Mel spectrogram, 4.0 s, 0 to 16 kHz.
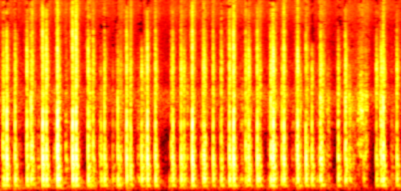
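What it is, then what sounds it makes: Plastic dashboard gauge hood tapped. The hollow, molded plastic hood over a car's speedometer is tapped with the fingernails of both hands in a fast, steady run of about 29 short, dry clicks. Each tap has a hollow knock centered low in the midrange and dies away almost instantly.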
